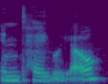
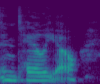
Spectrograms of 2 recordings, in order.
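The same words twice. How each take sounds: First: The g is pronounced, said English style. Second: The g is silent, said Italian style. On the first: This is an adapted, westernized form of the word. "It has been westernized with a G pronounced" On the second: This is the original form of the word. "intaglio is the original Italian pronunciation of this process"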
